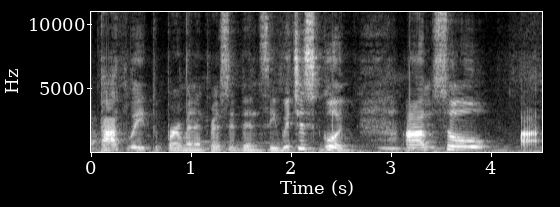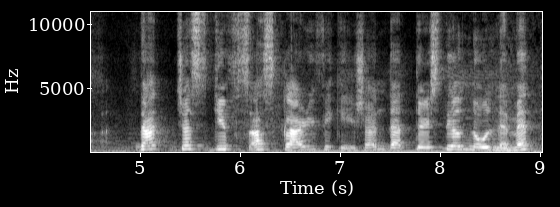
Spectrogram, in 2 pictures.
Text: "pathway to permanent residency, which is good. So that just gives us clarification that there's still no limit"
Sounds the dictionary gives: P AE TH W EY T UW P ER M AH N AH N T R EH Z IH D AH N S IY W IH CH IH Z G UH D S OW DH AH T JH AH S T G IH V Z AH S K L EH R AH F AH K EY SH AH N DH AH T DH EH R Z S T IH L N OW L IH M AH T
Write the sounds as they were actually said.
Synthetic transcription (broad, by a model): P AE TH W EY T UW P ER M AH N AH N T R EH S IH D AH N S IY W IH CH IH S G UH D S OW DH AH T JH AH S T G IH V S AH S K L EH R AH F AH K EY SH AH N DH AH T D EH R S T IH L N OW L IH M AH T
